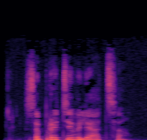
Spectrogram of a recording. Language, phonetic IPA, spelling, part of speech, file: Russian, [səprətʲɪˈvlʲat͡sːə], сопротивляться, verb, Ru-сопротивляться.ogg
- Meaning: to resist, to oppose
